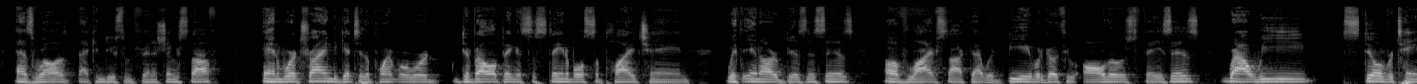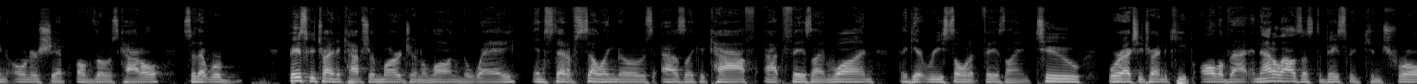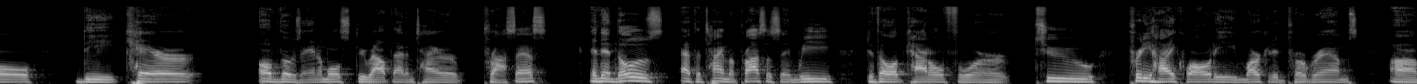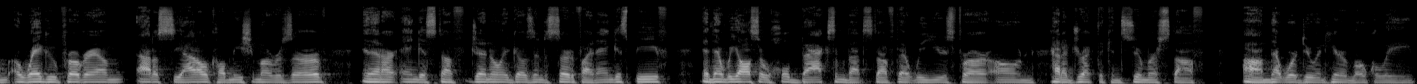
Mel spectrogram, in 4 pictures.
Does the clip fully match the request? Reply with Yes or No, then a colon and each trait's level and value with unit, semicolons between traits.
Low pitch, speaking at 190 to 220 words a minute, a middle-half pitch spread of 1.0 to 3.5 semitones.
No: low, 115 Hz; average, 175 wpm; narrow, 2.5 semitones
